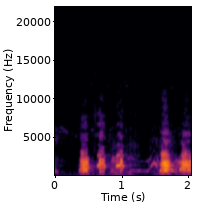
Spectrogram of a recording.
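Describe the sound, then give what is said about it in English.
An excited sled dog being put in harness lets out a rapid series of sharp, high yips and barks, five or so bursts in quick succession, with a thin whine sliding between them. “He gets out online, he gets excited, and he chews off the traces, but I got a different piece of rope put in now, hoping that'll work.”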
